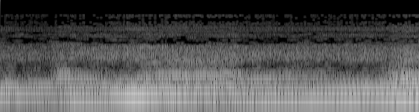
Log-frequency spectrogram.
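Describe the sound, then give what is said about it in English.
A car engine hums steadily, its low drone rising and shifting in pitch as the vehicle accelerates, a continuous smooth rumble with no voices. “Sure is a smooth car you got here, Ranger.”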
